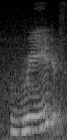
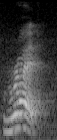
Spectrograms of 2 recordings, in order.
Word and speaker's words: read: this one for read even though it doesn't change its form but how you pronounce it how i pronounce it is different read for its root word or in simple simple present tense and also read when it is in past and home so read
